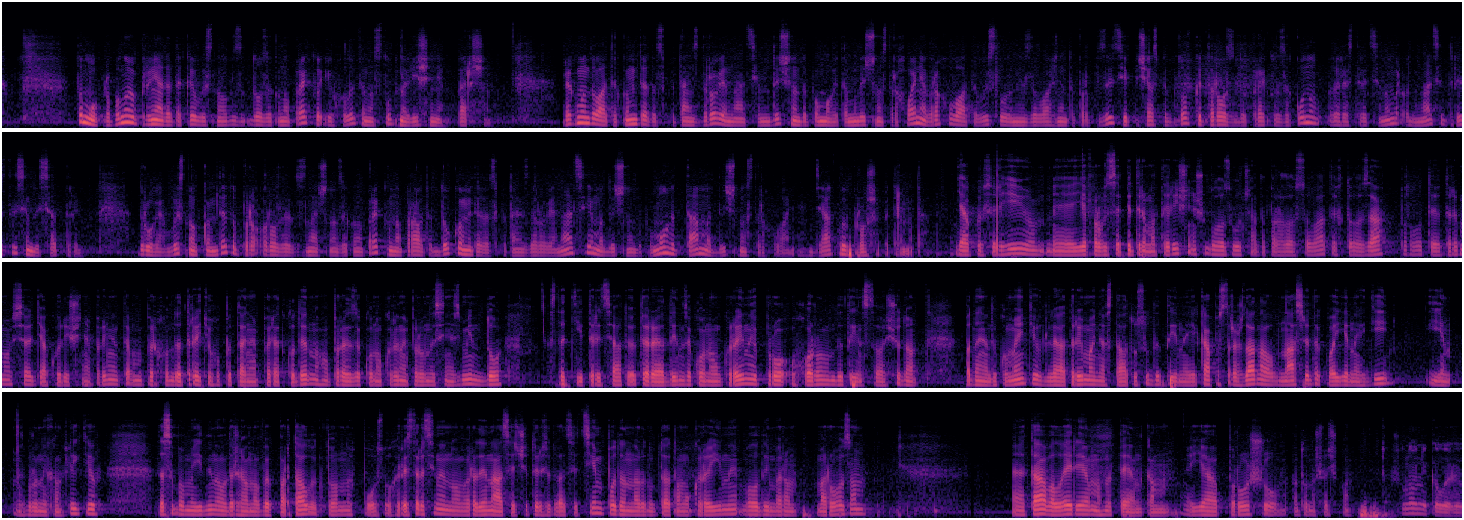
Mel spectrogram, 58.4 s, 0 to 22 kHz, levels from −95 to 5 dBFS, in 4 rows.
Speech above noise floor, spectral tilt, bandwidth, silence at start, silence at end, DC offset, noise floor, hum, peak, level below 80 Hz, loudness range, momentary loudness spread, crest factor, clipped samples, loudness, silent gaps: 32 dB; -6 dB/octave; 13 kHz; 0 s; 0 s; under 0.1%; -73 dBFS; none; -16 dBFS; -70 dBFS; 7 LU; 12 LU; 24 dB; under 0.1%; -42 LUFS; none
